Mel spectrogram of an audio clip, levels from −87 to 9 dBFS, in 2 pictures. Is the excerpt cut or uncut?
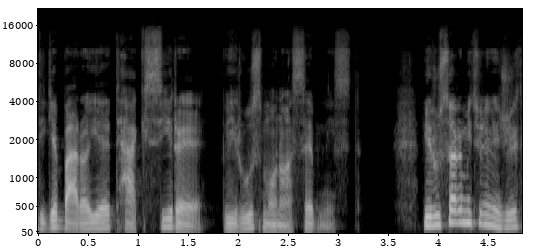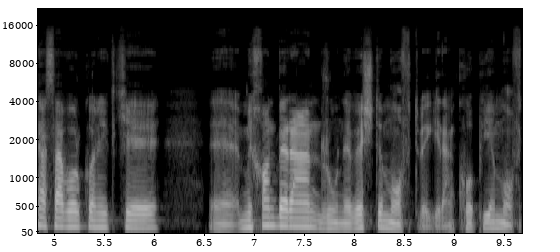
uncut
